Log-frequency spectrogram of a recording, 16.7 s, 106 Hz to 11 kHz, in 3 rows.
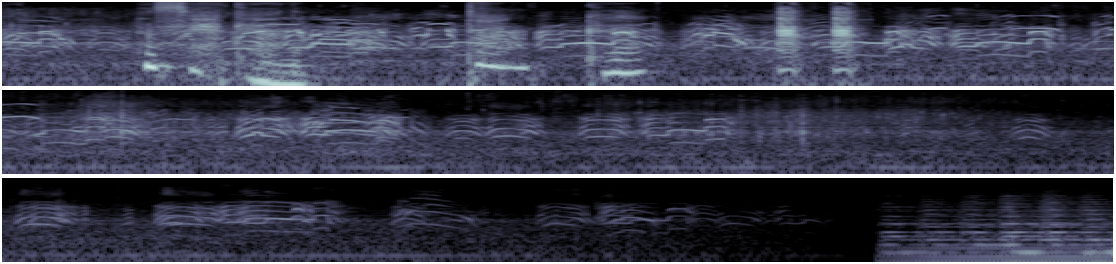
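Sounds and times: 
crowd of ducks quacking: 0.0 - 9.3
speech: 0.7 - 1.7, 2.4 - 3.3.

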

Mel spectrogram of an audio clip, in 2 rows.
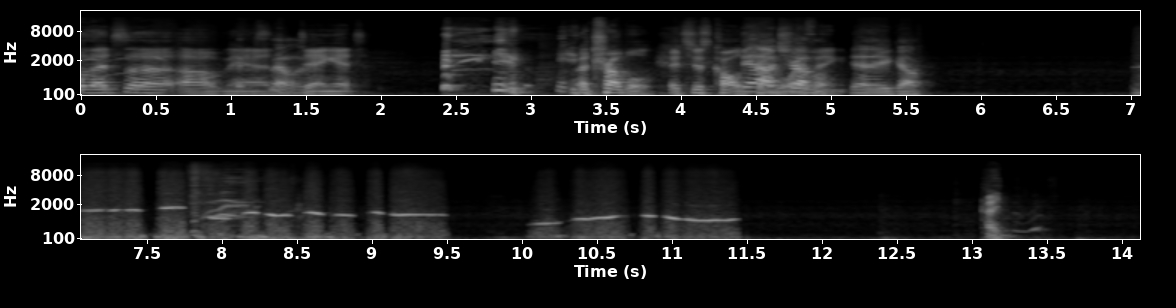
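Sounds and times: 
speech: 0.0 - 2.0, 2.8 - 5.7, 13.1 - 13.3
person whistling a pop song melody into a microphone: 7.0 - 9.5, 10.1 - 11.5.

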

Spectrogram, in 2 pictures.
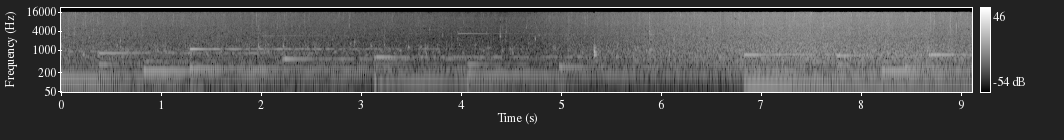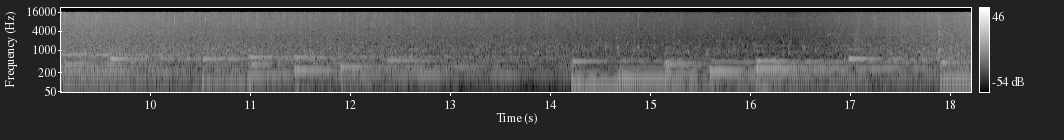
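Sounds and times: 
slow piano chords: 0.0 - 18.2
soft flowing water: 0.0 - 18.2.

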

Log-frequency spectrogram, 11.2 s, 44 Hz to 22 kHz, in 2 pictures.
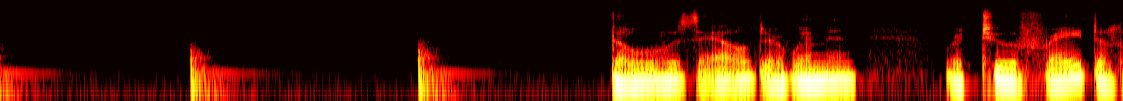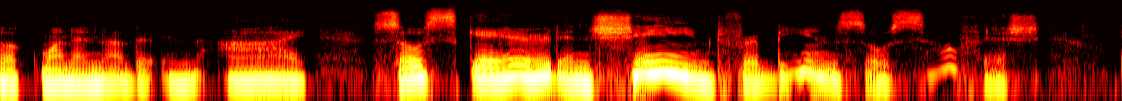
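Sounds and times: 
dull knocks: 0.0 - 0.3, 1.0 - 1.3, 2.1 - 2.5
faint low hum: 0.0 - 11.2
speech: 3.4 - 11.2.

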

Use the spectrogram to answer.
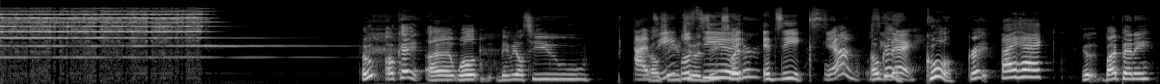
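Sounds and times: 
electric alarm bell ringing to end lunch: 0.0 - 3.6
speech: 3.6 - 11.5.

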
